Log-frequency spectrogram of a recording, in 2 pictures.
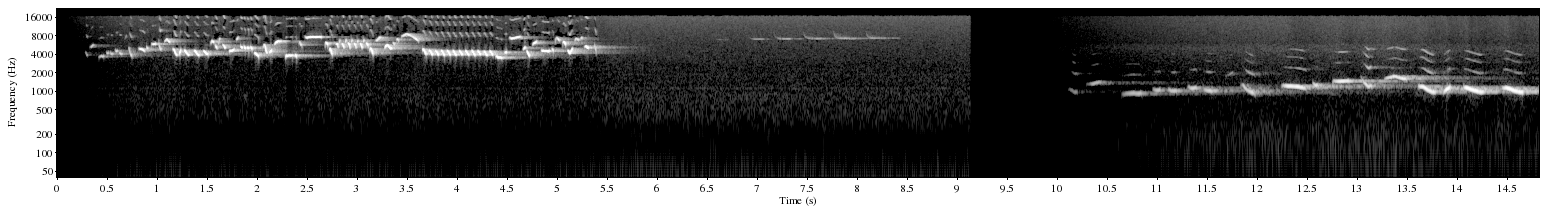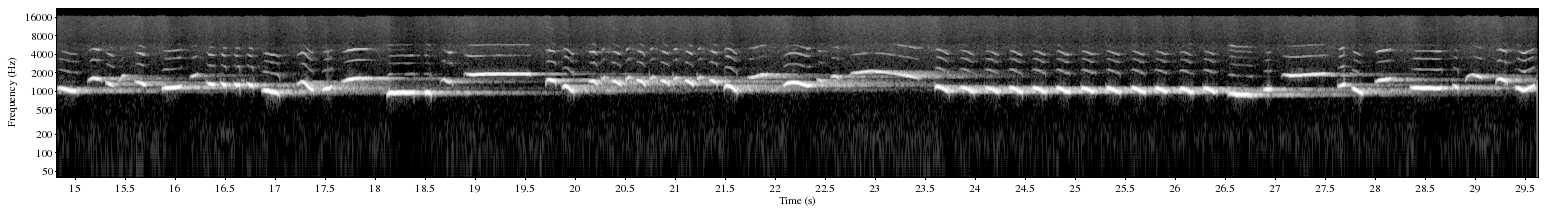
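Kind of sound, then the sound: bird, bird song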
